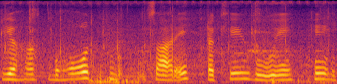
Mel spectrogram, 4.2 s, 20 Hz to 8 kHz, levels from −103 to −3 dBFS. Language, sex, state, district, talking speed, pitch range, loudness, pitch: Hindi, female, Madhya Pradesh, Dhar, 85 wpm, 170-205 Hz, -18 LUFS, 185 Hz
